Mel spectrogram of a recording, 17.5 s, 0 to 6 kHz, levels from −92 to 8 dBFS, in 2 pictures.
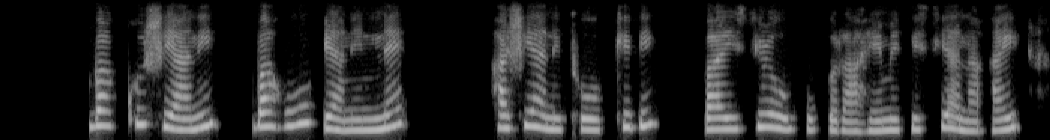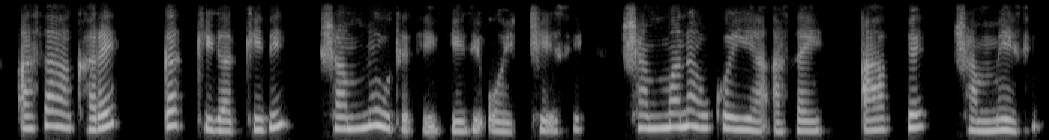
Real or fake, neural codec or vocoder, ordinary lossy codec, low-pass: fake; codec, 16 kHz, 4.8 kbps, FACodec; Opus, 24 kbps; 5.4 kHz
